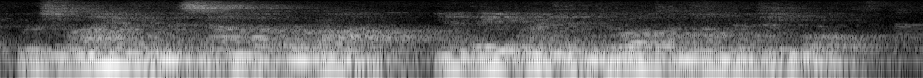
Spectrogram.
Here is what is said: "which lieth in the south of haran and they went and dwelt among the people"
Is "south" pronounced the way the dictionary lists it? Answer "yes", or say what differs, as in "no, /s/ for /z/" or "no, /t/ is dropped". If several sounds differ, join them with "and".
yes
